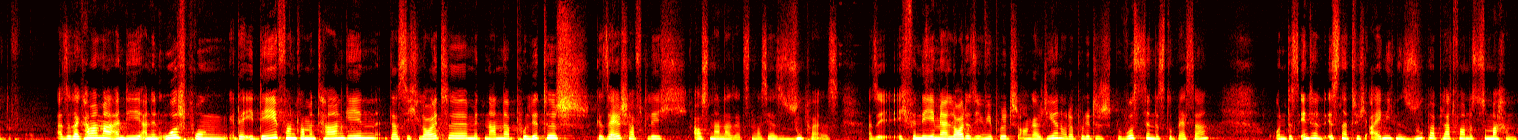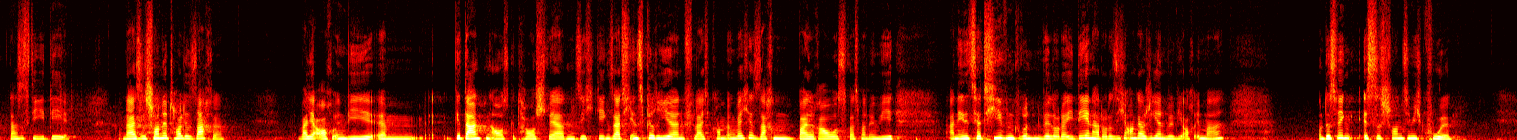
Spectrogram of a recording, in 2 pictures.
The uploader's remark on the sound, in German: Im RP-Zelt beim Campfire-Festival in Düsseldorf.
